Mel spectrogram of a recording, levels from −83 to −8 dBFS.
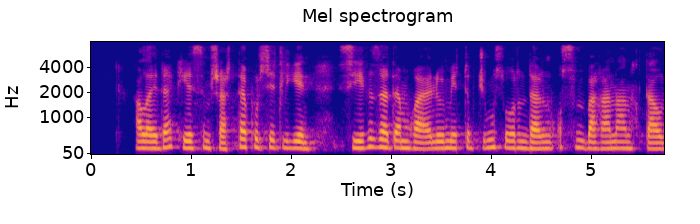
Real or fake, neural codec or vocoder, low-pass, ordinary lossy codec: fake; codec, 16 kHz, 2 kbps, X-Codec, HuBERT features, trained on LibriSpeech; 7.2 kHz; none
